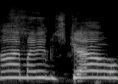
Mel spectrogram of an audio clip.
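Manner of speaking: put-on very high, slow prepubescent boy voice. Teasing another speaker about how their voice sounds: imitating Joe's prepubescent voice. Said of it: "who's this prepubescent Joe that we have?".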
